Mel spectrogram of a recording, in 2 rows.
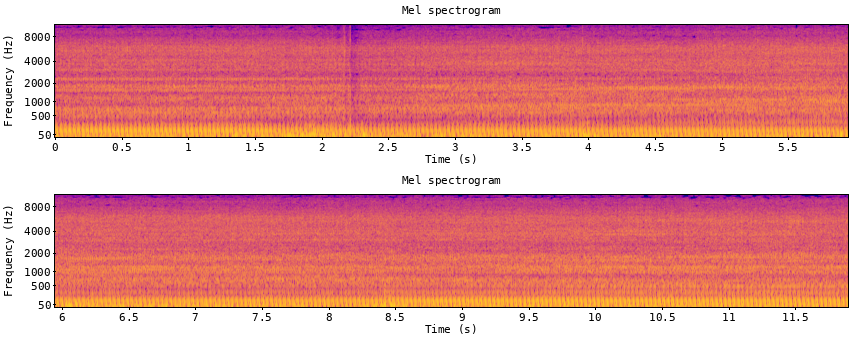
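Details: Briggs & Stratton 190cc 8.75 engine on a PowerFlow Plus Technology 3000 psi, 5.0 GPM pressure washer, after sitting over a year, now runs with a deep steady chug and no surging or misses. The carburetor's clogged bowl screw jet, oil and dried gas were cleaned out, and it now starts and runs healthy.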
